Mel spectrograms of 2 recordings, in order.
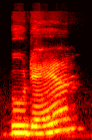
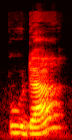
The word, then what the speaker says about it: boudin: Boudin? Boudin. Boudin? And somebody said you don't say the end. Buddha?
